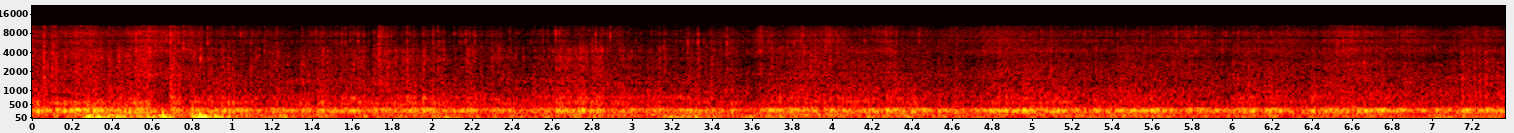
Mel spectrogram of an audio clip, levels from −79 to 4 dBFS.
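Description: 4-bit ADPCM compression runs through the whole clip. Each sample is stored as a coarse 4-bit step from a predicted value, with the step size adapting as it goes. The error this leaves is plainly audible: a gritty hiss that rises and falls with the loudness, and roughness on sharp attacks where the step size lags behind. Nothing is present above 10.6 kHz, which dulls the top end and fits a rate near 88 kbps.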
